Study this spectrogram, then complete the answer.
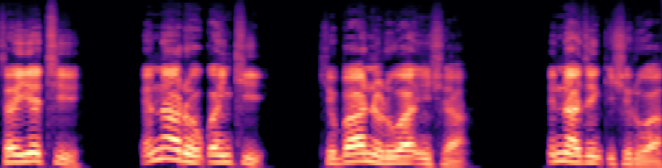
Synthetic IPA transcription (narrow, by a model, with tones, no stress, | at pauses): sa˦jːaː˦t͡ʃeː˨ | ʔɪ˦naː˨ɽoː˨kʷʼɐ˦ŋkʲi˨ | kʲi˨baː˦ni˨ɽʊ˦waː˦ʔɪ˨nʃaː˦ʔ | ʔɪ˦naː˨d͡ʒɪ˦ŋkʲʼɪ˨˦ʃi˦ɽʊ˦waː˦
